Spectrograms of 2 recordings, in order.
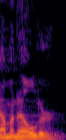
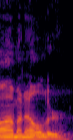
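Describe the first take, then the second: First: Smug resume boast. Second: Smug "I'm an elder" with a proud fall on "I'm"; lightly mock the self-important boaster; pompous elder. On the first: Pretend. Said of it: "put it on your resume". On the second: Preacher mocking a domineering elder, smug proud boast. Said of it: "so you can domineer and go".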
